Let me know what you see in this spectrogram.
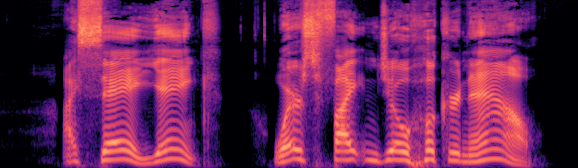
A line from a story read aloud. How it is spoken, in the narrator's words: rebel sentry might shout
